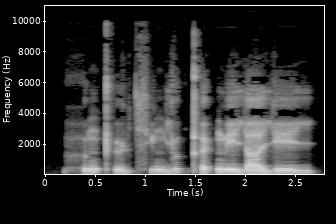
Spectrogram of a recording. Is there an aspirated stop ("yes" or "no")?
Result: yes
